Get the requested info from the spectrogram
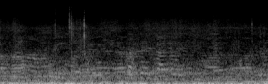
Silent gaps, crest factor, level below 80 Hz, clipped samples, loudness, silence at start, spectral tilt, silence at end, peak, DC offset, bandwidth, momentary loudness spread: none; 14 dB; -32 dBFS; under 0.1%; -34 LUFS; 0 s; -6 dB/octave; 0 s; -14 dBFS; under 0.1%; 12 kHz; 2 LU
